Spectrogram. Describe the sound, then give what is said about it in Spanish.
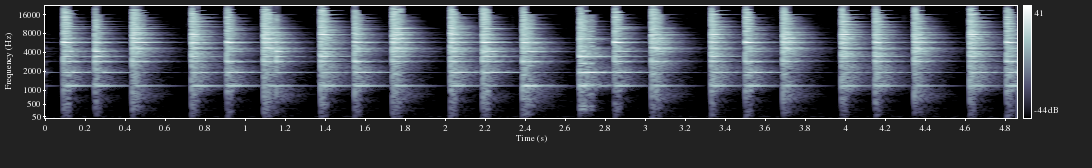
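A frying pan is struck in place of a Cuban campana, or cowbell, in a steady, syncopated rhythm, with sharp, bright metallic hits that ring briefly and repeat loudly in quick groups, with no voices. “El sartén sí le da un sonido muy, muy rico y era lo que más se acercaba a lo que es la campana, ¿no?”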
